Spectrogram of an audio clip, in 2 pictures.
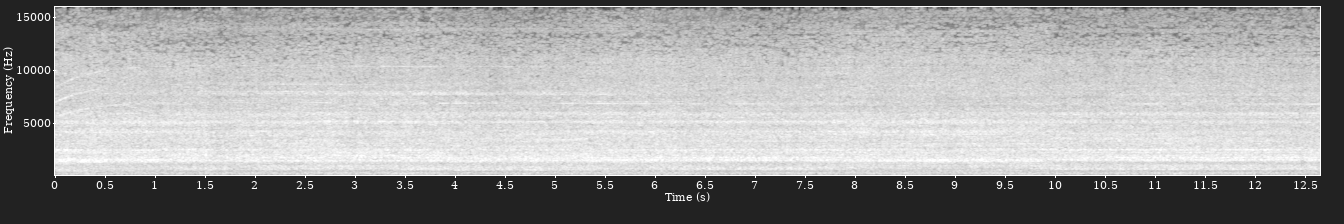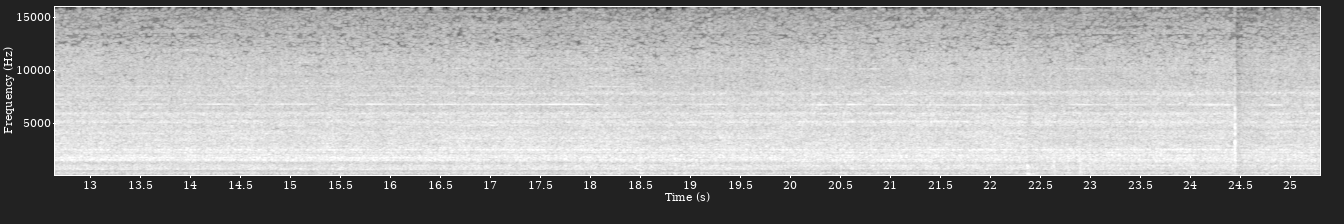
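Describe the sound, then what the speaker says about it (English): A heat gun blows hot air onto PVC, giving off a steady, close, unbroken airy whoosh with a motor hum that holds the same level throughout and is heard with no talking. "You've got to have a heat gun to make this work."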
